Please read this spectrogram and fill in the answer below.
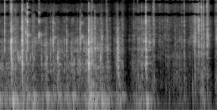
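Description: Hand-cranked Stampin' Up! die-cutting and embossing machine being turned, the cutting plates and metal die rolling through the rollers with a run of clicks over a low rumble that stops about two and a half seconds in. A few lighter clacks follow as the plates are drawn out of the machine.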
